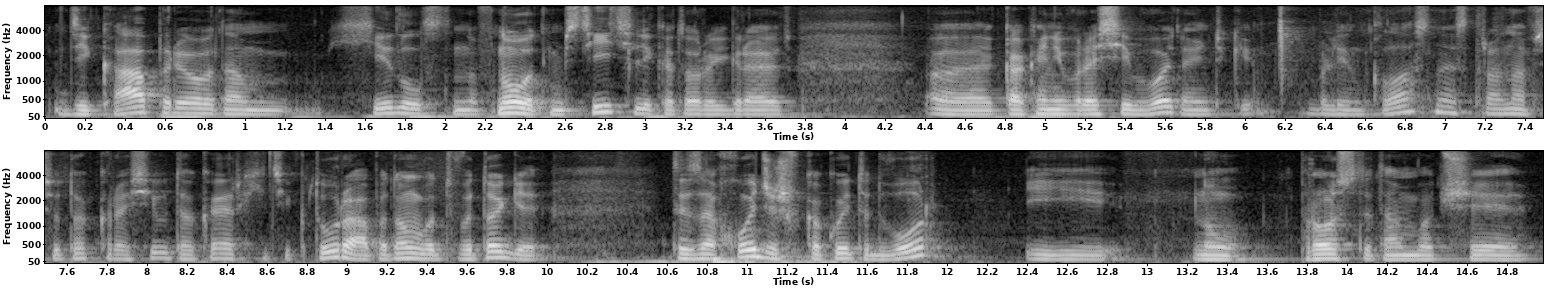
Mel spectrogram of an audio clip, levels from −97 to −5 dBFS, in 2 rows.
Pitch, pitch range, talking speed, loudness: 120 Hz, 115-135 Hz, 160 wpm, -26 LUFS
